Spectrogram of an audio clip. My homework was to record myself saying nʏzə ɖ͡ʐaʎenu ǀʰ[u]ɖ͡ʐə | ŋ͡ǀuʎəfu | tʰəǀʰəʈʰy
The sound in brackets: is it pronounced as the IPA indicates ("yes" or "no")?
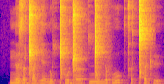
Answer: yes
